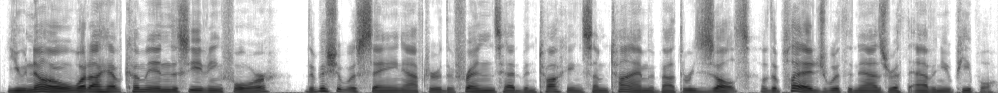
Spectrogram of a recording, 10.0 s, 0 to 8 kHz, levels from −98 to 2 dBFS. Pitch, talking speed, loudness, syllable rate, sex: 135 Hz, 200 wpm, -18 LUFS, 4.8 syllables/s, male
